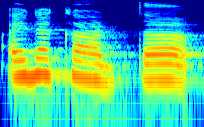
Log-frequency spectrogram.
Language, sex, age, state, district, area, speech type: Manipuri, female, 18-30, Manipur, Bishnupur, rural, spontaneous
